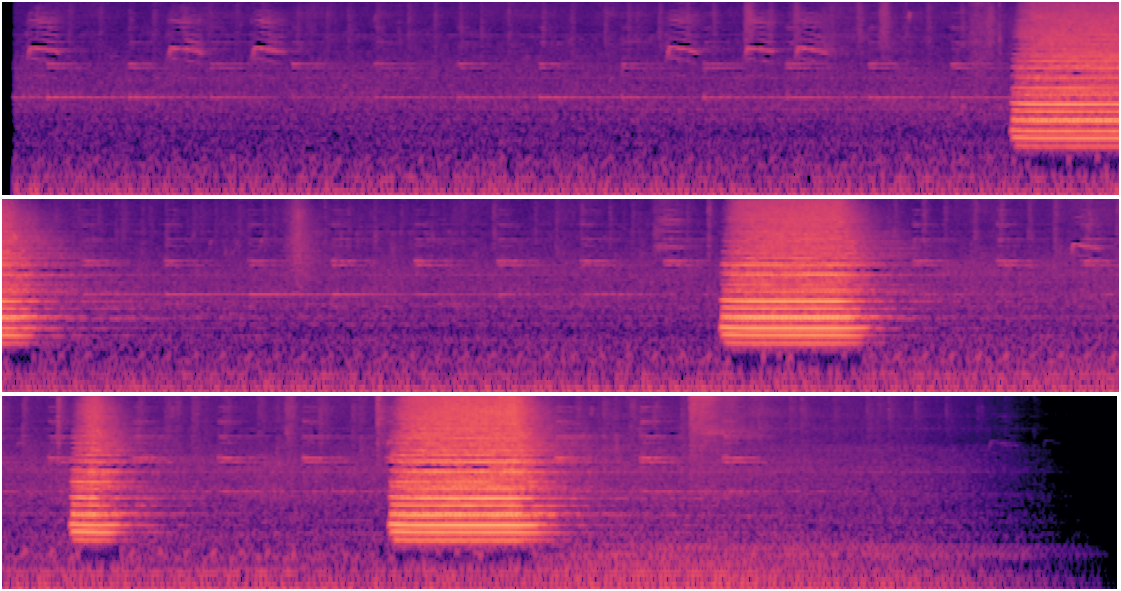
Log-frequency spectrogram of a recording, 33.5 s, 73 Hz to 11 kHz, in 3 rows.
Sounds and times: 0.1s mating with the rear of a freight train 33.2s
0.1s Diesel Locomotive approaches slowly 33.4s
10.1s Air Horn 12.0s
18.3s Air Horn 20.3s
20.2s bells 23.0s
23.0s Air Horn 23.9s
23.8s bells 26.1s
26.2s Air Horn 28.2s
27.8s bells 32.1s

